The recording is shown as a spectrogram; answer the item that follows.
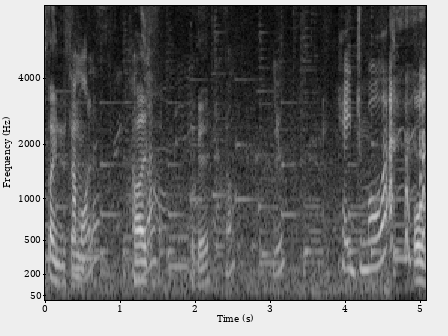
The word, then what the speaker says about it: Hajmola: Sorry, pronounce. Hajmola? Hajmola, yeah, correct.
